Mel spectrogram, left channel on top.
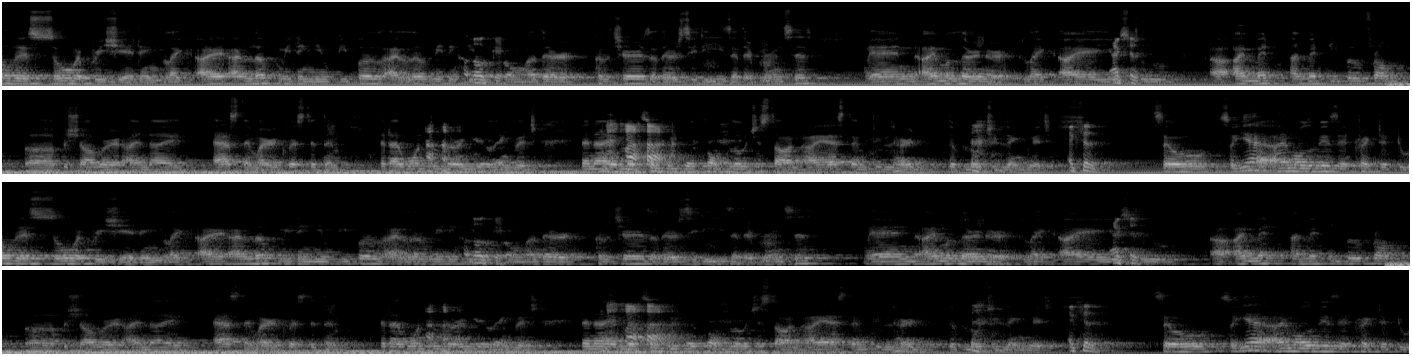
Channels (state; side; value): noise; left; hum, 11 dB below the sound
